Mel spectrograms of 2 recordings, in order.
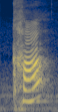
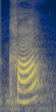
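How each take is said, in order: The two takes are said the same way.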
